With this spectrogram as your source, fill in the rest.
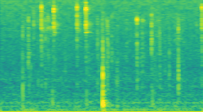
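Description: A torch is placed with a short knock.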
